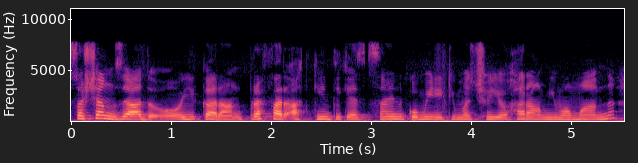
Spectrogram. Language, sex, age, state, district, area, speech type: Kashmiri, other, 18-30, Jammu and Kashmir, Budgam, rural, spontaneous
